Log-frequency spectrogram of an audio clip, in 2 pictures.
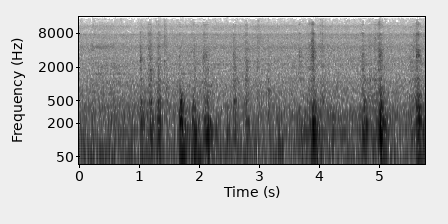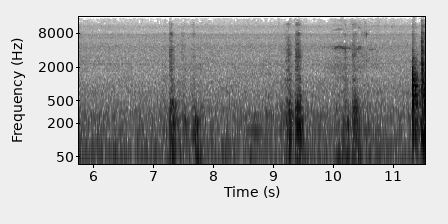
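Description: Small metal parts click and tick together in the hands.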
